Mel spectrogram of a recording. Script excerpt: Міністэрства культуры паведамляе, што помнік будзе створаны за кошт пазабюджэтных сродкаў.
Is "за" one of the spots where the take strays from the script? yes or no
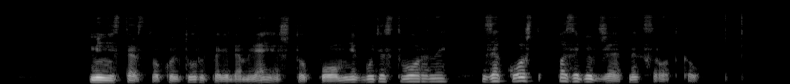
no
